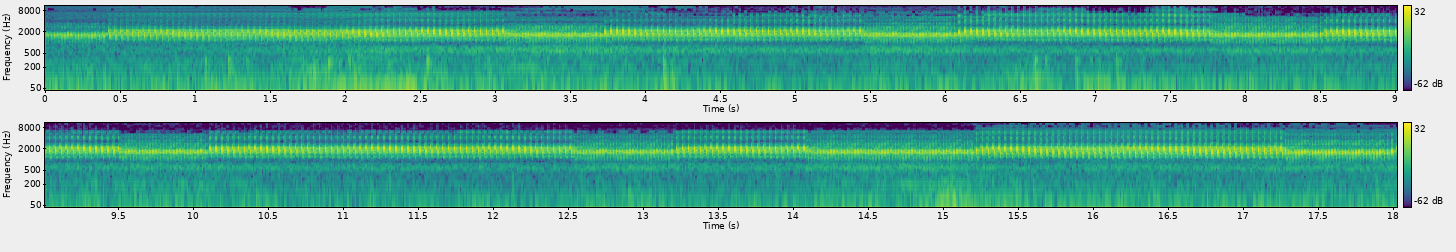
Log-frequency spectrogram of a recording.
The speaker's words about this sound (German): So, das war jetzt der Ziegenmelker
